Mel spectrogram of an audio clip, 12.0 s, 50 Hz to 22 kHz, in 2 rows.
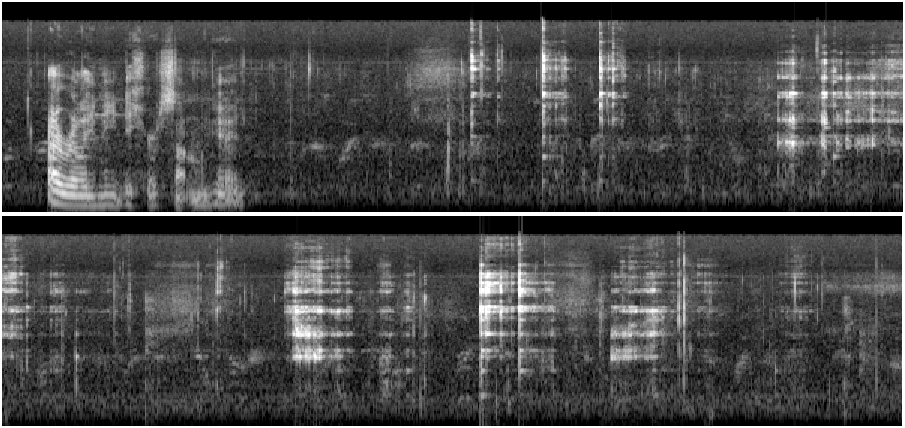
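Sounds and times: chewing: 1.9 - 12.0
fork scraping a plate: 2.8 - 11.8.

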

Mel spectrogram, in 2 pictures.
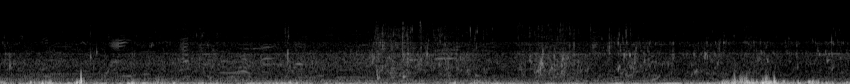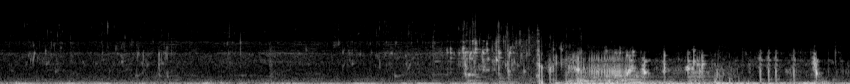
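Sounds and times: sea water lapping at shore: 0.0 - 16.7
low rumble: 12.6 - 17.0.

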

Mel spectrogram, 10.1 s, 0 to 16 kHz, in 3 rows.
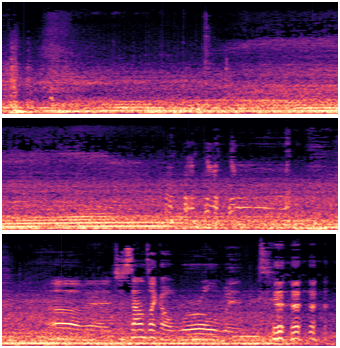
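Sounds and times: car engine accelerating: 0.0 - 7.9.

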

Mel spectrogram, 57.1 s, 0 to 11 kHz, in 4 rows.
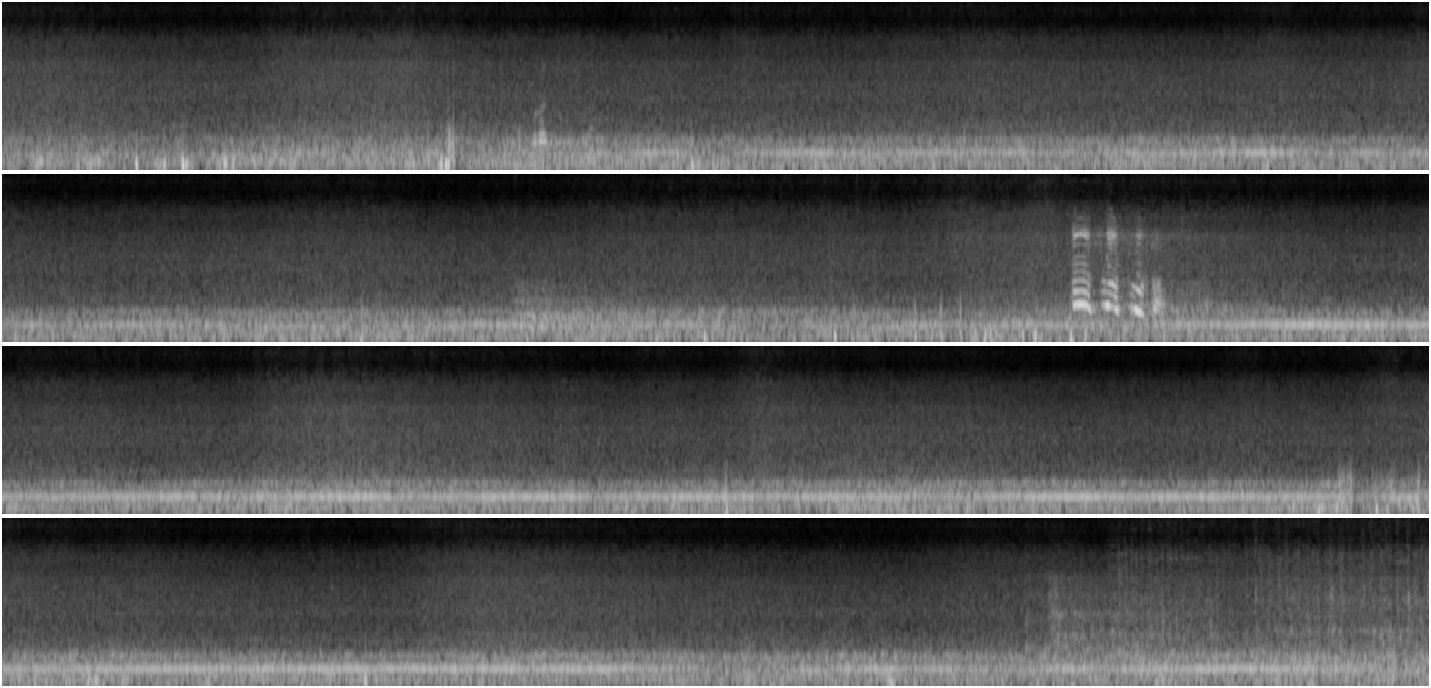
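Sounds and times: water rushing and swirling: 0.0 - 36.9, 52.0 - 57.0
machinery hum: 0.0 - 57.0.

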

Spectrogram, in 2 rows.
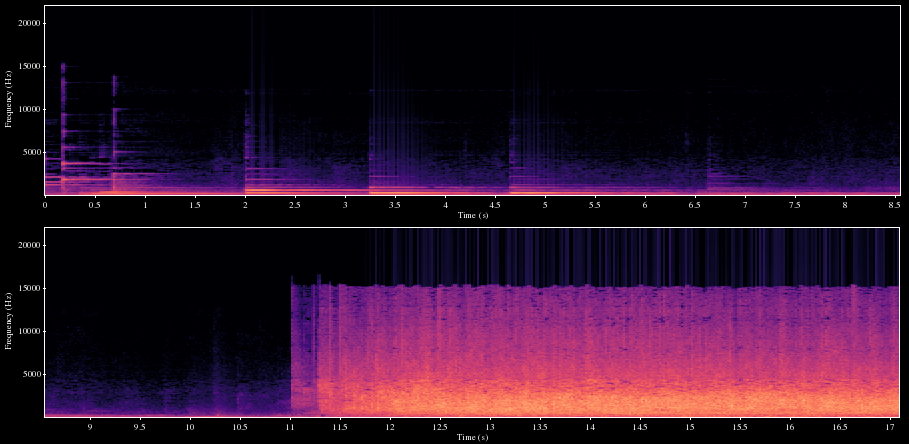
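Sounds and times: audience applause: 11.0 - 17.0.

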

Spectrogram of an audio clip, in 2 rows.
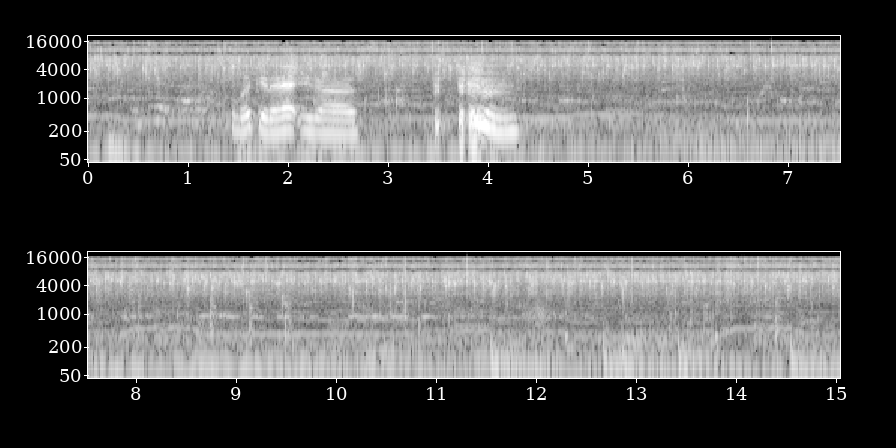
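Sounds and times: background music: 0.0 - 15.0
spatula squelching mashed potatoes: 4.3 - 15.0.

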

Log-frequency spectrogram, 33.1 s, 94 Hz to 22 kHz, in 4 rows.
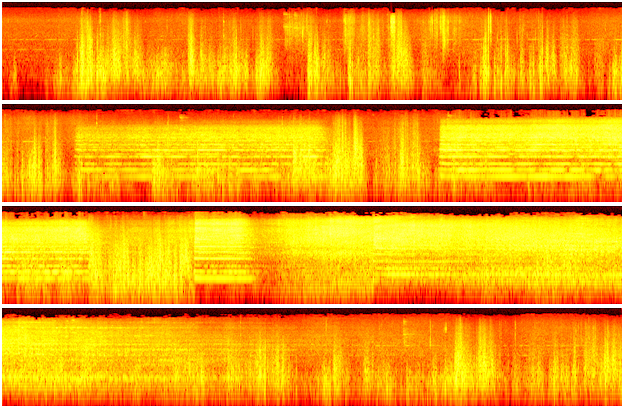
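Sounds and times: locomotive air horn: 9.2 - 12.8, 14.1 - 18.0, 19.1 - 20.1, 21.4 - 27.6
train wheels clattering: 16.8 - 33.0.

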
